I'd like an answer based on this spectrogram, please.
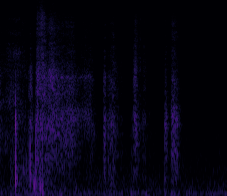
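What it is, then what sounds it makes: Paper encyclopedia pages being rubbed and turned. Long nails rest on and rub the thick uncoated paper pages of a large open hardcover encyclopedia, then the hand lifts and turns a page. Five soft, bright, papery rustles and scrapes come in short bursts, each fading quickly over a quiet background.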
